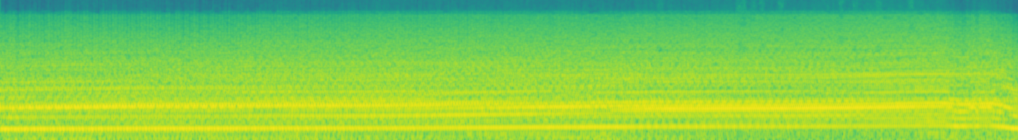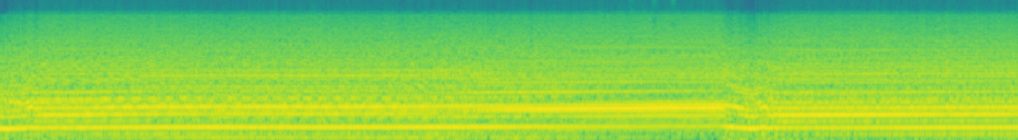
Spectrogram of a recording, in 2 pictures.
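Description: Suzuki GSX-R sportbike engine pulling hard at high revs, its note climbing slowly, with two quick upshifts about five and nine seconds in that each briefly dip the pitch. Heavy wind rush on the onboard microphone under the engine.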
